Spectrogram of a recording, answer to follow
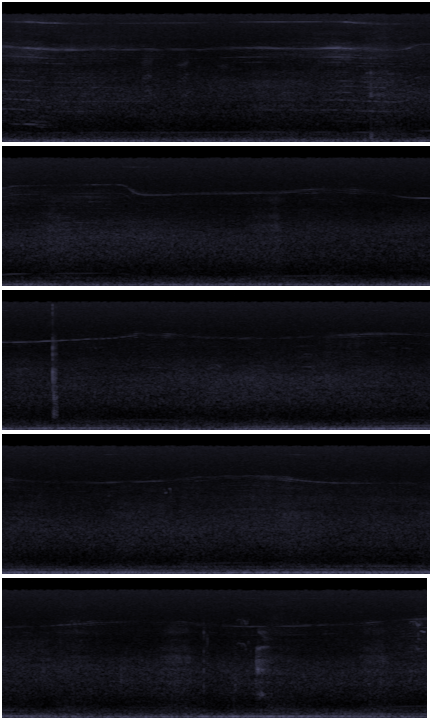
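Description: Wind noise on the microphone, stronger in the second half, with the faint high whine of a ZOHD Drift RC plane's electric motor and propeller overhead, wavering up and down in pitch. A single sharp click about halfway through.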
